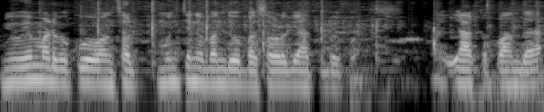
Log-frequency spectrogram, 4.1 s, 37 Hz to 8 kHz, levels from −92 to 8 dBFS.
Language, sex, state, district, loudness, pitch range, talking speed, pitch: Kannada, male, Karnataka, Dharwad, -24 LUFS, 140-160 Hz, 190 wpm, 150 Hz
